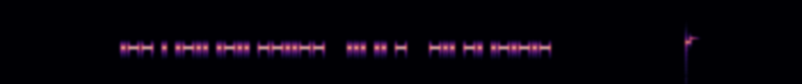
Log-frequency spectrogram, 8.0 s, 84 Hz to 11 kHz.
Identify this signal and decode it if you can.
Morse code, heard as a keyed tone, about 36 wpm, 700 Hz. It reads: WELL, SIT DN.
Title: Sentences from Top 500 Words and Abbreviations 35wpm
